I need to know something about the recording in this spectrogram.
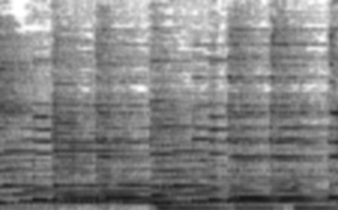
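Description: Yamaha electronic keyboard playing an instrumental passage with a piano sound, melody notes held over a bass line that steps from note to note.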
